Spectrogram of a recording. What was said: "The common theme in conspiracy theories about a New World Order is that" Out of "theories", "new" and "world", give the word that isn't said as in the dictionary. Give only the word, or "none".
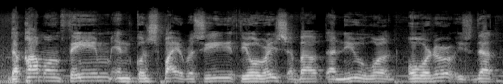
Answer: theories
